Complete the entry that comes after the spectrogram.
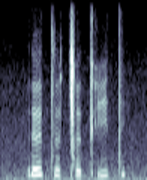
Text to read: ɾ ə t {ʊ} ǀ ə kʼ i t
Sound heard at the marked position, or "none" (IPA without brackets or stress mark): ʊ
